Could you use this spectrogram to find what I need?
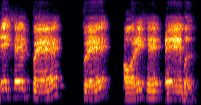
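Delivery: पे and एबल said slowly, apart; पे ... एबल, each part drawn out; split into syllables. Shown as a demonstration. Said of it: "तो ये दो आवाजें हैं". (शब्दांश अलग-अलग, धीरे)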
